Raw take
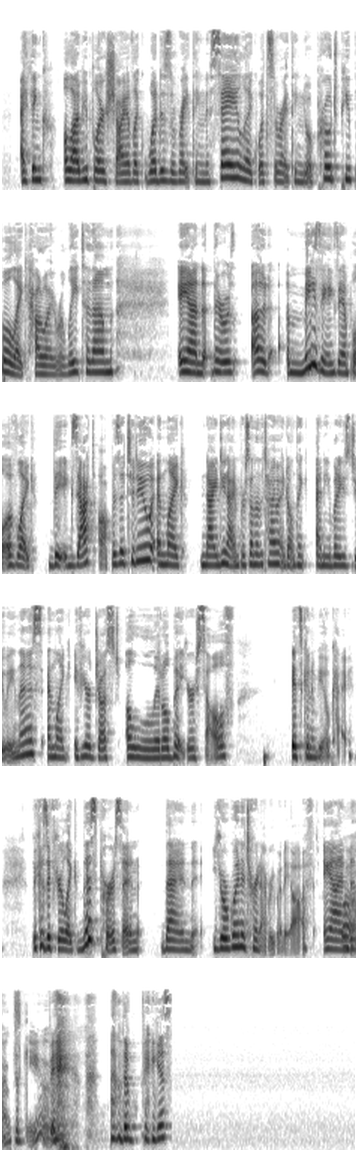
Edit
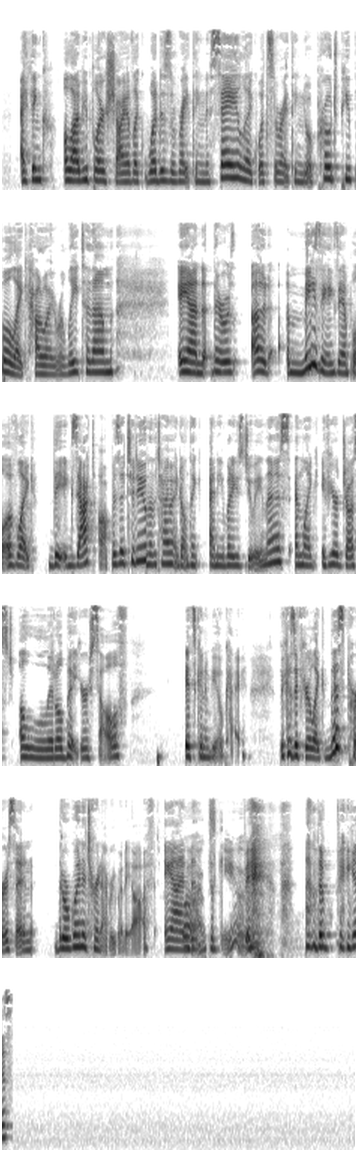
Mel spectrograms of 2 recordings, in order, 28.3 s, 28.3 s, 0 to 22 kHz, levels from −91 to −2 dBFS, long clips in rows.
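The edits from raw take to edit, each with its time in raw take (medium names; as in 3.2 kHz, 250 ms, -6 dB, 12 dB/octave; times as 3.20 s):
11.35–12.77 s: delete
21.07–21.77 s: delete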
